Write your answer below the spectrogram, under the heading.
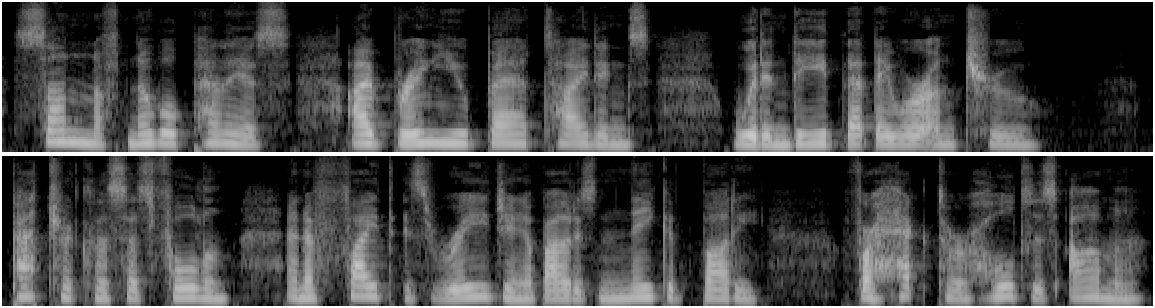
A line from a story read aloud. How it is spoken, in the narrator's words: cried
